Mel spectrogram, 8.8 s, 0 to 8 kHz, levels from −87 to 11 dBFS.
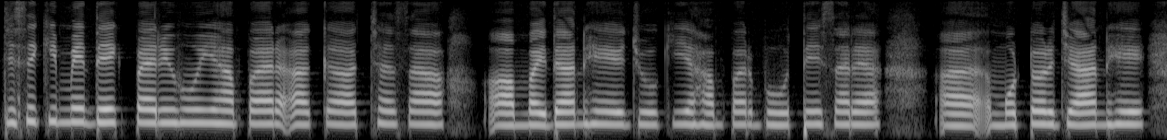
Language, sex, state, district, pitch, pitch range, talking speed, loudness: Hindi, female, Bihar, Kishanganj, 235 Hz, 230-245 Hz, 180 wpm, -22 LUFS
